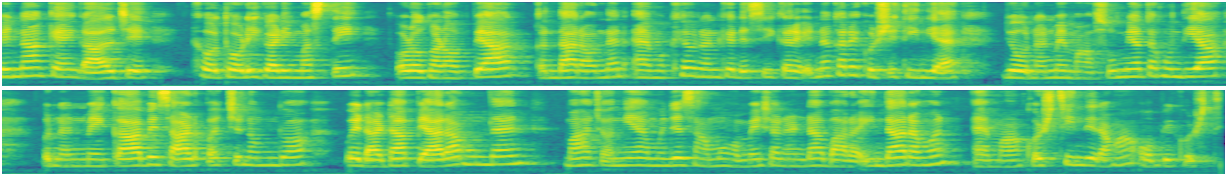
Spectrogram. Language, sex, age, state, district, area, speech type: Sindhi, female, 45-60, Maharashtra, Thane, urban, spontaneous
